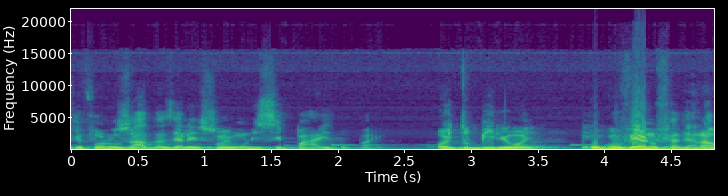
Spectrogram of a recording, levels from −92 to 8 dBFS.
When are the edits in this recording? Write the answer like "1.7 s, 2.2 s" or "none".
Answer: 3.8 s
